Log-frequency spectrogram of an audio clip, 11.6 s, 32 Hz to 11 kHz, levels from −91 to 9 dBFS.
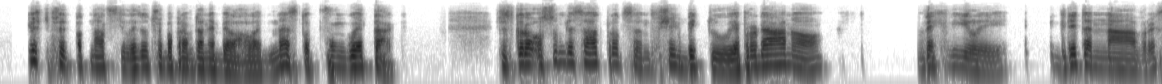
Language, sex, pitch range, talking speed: Czech, male, 95-115 Hz, 130 wpm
